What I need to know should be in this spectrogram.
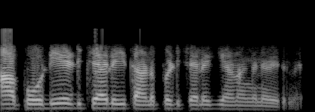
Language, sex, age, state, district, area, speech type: Malayalam, male, 18-30, Kerala, Kozhikode, urban, conversation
